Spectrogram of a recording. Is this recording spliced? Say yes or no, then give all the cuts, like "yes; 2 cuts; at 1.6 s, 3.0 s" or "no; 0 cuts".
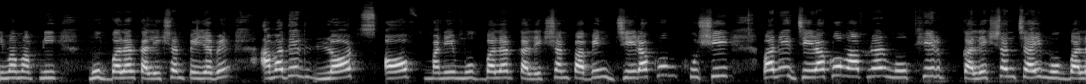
no; 0 cuts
